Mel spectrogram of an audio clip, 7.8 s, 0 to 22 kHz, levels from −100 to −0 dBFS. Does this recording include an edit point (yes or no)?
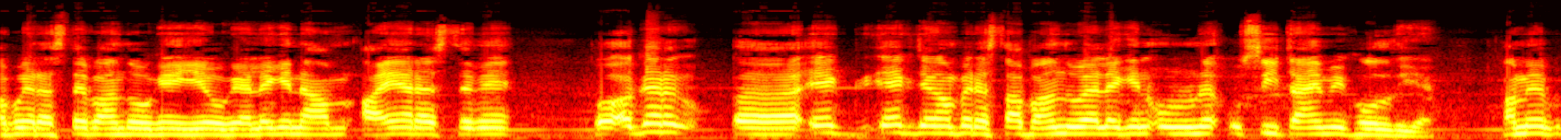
no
